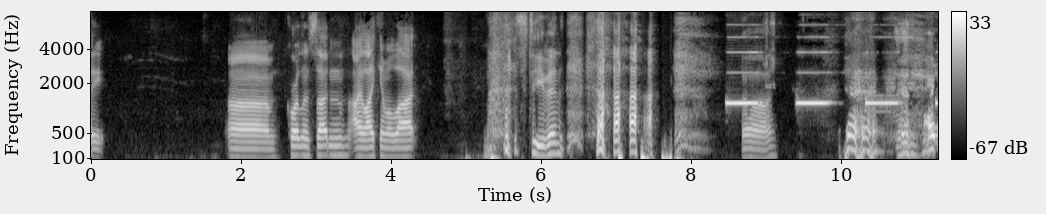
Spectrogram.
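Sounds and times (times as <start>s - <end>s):
speech: 0.0s - 0.2s, 1.8s - 4.4s, 5.2s - 8.0s, 8.7s - 9.2s, 10.0s - 11.2s
laughter: 5.2s - 8.1s, 10.0s - 11.2s
dump truck warning beeper beeping while unloading: 8.5s - 11.2s.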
